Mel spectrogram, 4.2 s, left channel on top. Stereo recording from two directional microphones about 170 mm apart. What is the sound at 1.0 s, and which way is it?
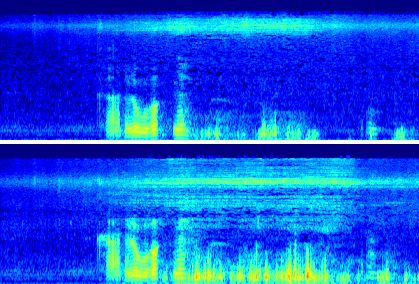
Speech, 35° left (ahead or behind).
